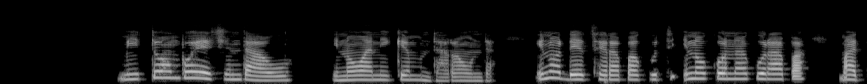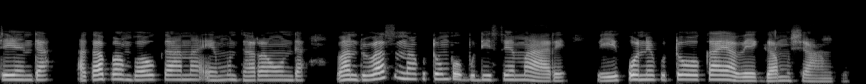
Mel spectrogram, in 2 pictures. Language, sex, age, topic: Ndau, female, 50+, health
